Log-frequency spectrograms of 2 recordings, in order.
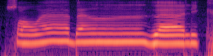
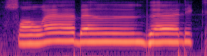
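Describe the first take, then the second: The two takes are said the same way.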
